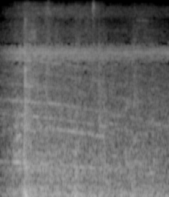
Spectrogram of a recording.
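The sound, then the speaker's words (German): Busy shopping street ambience on Bahnhofstrasse in Zürich, Switzerland, lined with department stores and people hurrying past with full shopping bags: a steady, dense wash of traffic noise dominated by a tram or rail vehicle rumbling past, with a thin high whine and a couple of soft thumps. “Zürich Bahnhofstraße. Hier reiht sich ein Warenhaus an das nächste. Menschen eilen mit vollen Einkaufstaschen vorbei. Es ist hektisch wie immer.”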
